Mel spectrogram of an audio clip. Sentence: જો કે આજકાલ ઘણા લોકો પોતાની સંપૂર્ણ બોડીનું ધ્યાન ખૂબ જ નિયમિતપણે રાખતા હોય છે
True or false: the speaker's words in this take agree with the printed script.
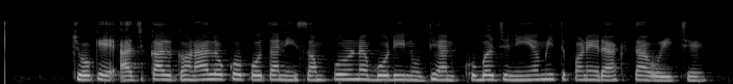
true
